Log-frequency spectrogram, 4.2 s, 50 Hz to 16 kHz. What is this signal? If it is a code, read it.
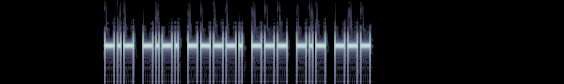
Morse code, heard as a keyed tone, about 48 wpm, 700 Hz. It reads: KC9OKO
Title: USA Call Signs 50wpm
